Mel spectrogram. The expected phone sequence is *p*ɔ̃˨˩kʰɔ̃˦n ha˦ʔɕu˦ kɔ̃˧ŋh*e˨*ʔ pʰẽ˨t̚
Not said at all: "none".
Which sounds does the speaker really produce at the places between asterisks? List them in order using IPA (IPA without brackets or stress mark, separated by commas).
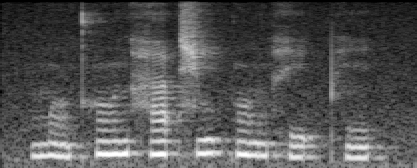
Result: m, e˨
